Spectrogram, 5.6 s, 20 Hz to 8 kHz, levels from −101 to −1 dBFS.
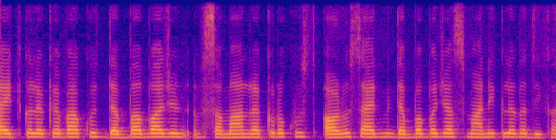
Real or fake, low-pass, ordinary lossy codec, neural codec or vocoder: fake; none; none; codec, 16 kHz, 0.9 kbps, LongCat-Audio-Codec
